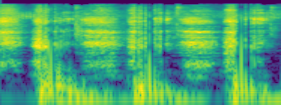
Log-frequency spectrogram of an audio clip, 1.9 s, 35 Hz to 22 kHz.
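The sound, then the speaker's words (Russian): A person breathes in quick, forceful huffs, imitating a dog's panting: a steady series of breathy bursts, fairly loud, with no talking. “мне рассказывали о экспериментах, которые были в Питере, проводили когда-то с солдатами, еще с нашими где-то, с добровольцами, где-то еще в конце 50-х, когда заставляли вот дышать именно собачье дыхание,”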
